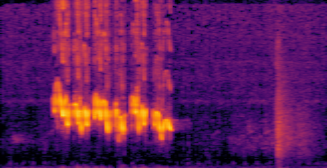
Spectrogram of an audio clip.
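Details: Cage-bird training audio of a yellow-fronted canary: a rapid series of about nine high chirps, each falling slightly, lasting a little over a second, followed by quiet and one brief soft click.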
